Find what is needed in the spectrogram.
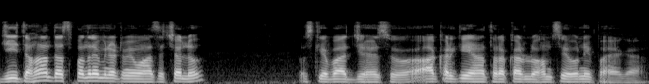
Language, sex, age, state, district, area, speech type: Urdu, male, 30-45, Bihar, Madhubani, rural, spontaneous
